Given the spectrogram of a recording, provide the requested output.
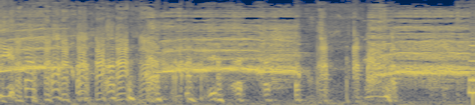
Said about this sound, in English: And the pug screams like a human as he's getting his nails clipped. Here he is.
